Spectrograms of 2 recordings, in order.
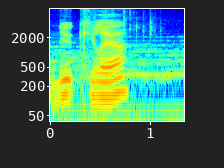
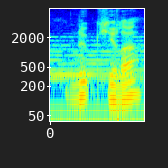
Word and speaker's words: nuclear: to-do list for tomorrow uh the nuclear it's pronounced nuclear nucular nuclear power let's put this somewhere else so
